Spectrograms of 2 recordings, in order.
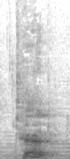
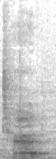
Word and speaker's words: Ted: Ted. I'm Ted. It's pronounced Ted.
